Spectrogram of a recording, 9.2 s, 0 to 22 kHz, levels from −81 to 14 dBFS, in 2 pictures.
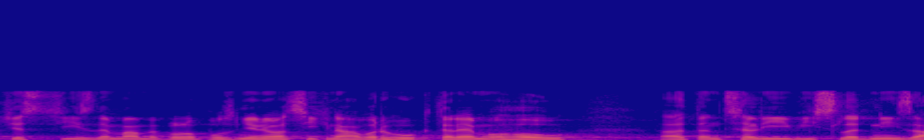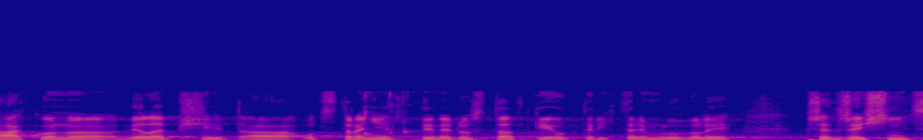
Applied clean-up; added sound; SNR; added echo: none; Raindrop / Drip; 20 dB; none.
